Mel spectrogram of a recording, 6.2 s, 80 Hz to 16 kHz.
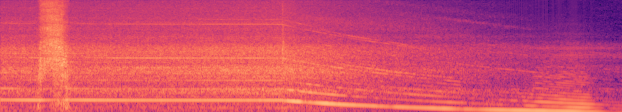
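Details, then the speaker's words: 1995 Numatic Basil vacuum cleaner with rusty motor and gunk wrapped around its vanes, blowing dust: steady high whine, pitch sags on spin-down with rough rattle at the end; motor sounds rough, cause unconfirmed. "that motor doesn't sound quite right it's not too noisy but yeah you don't sound too clever basil do you"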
